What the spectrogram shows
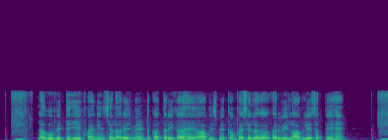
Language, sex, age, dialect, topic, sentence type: Hindi, male, 36-40, Garhwali, banking, statement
